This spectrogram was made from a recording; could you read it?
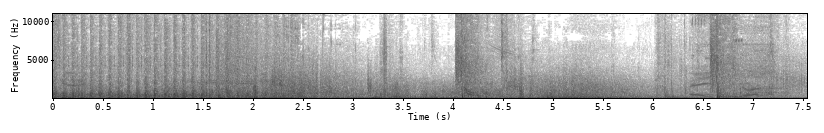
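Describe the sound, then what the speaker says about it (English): Incoming artillery fire with heavy explosions in a combat scene, dense rumbling blasts and gunfire roaring continuously, with a few sharper impacts cutting through and radio-style voices underneath. "Incoming artillery."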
